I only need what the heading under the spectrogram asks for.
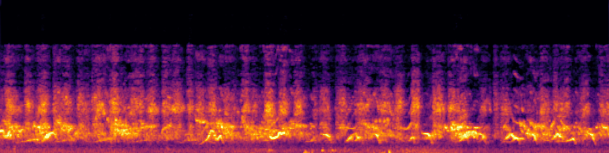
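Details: Pet budgies keep up lively chirping and warbled twitters from many birds, with a couple of faint low knocks partway through.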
